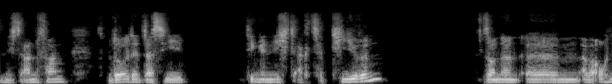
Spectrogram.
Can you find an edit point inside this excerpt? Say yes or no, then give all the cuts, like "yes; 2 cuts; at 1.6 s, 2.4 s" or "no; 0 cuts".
yes; 1 cut; at 4.8 s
